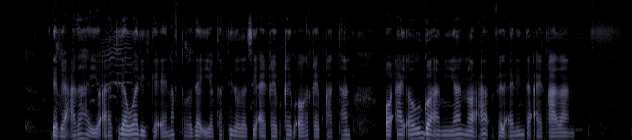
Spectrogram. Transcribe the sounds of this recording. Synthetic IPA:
d̪ɐβɛːʕɑ̰ðɐɦɐijɔ̰ʔɐ̰ɾɐk̚t̪ʰɪðɐwaːliːd̪kʰɐ̰ʔɛːnɐft̪ʰɔːðɐʔḭjɞkʰɐrt̪ʰɪðɔːðɐsɪ̰ʔɛ̰jqɛːbqɛjbɔ̰ːɣɐqɛjbqɑːt̪ʰaːn | ɔːʔɛjʔɔːɣʊɡɔʔa̰ːmɪjaːnːɔːʕɑ̰fɛlʕɛlɪnt̪ʰɐ̰ʔɛjqɑːðaːn

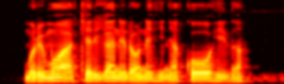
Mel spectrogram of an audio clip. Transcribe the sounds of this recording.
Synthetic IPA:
moɾimɔwakɛɾiɣaneɾɔneɦiɲakoɦiða̰

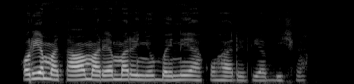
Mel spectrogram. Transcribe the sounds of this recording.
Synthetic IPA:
hɔɾiamatawamaɾɛamaɾiɲuɓainɛjakuɦaɾiɾiaɓiʃa

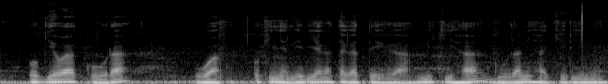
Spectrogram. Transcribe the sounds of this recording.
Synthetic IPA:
oɡewakuɾa | wa | okiɲaneɾjaɡataɡatekamikiɦaɡuɾaniɦakiɾiːne

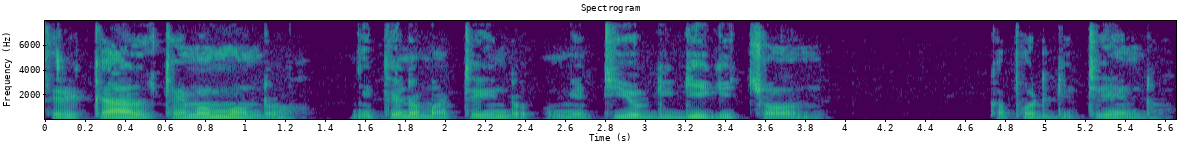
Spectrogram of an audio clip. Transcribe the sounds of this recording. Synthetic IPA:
sɛɾɪkaltɛmɔmɔndɔ | ŋɪ̰t̪ɪndɔmatɪndɔ̰oŋetioɡɪɡɪɡɪt͡ʃɔn | kapɔdɡɪ̰tɪndɔ

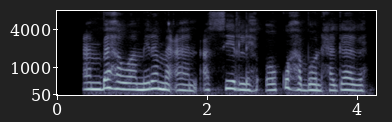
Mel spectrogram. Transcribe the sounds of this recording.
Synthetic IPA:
ʕɑmbɐɦɐwɑːmɪɾɐmɑʕaːnɑ̰siːrlɛhɔːkʰʊɦɑβɔːnħɑɣaːɣɐ

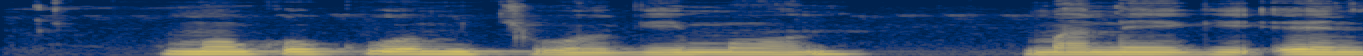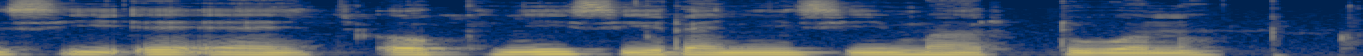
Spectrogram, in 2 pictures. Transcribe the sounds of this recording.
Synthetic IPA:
mɔkokwomt͡ʃwɔɡɪmɔn | manɪɡɪʔɛnsiʔeʔɛt͡ʃɔkɲisiɾaɲisimartwono

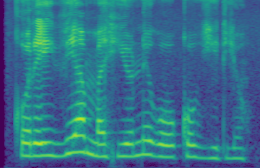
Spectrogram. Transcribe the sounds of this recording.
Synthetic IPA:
koɾeiðiamahiɔneɣoːkoɣiɾiɔ

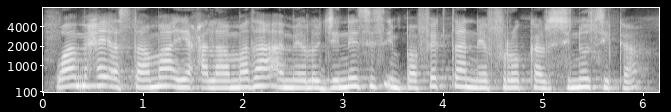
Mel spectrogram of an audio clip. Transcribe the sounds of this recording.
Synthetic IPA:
wɑːmɑħɑjɐst̪ʰaːmɐɦɐijɔʕɑlaːmɐðɐɐʔɐmɛlɔd͡ʒɛnɛsɪsɪmpɐrfɛkt̪ʰɐnɛfrɔkʰɐlsɪnɔsɪkʰɐ

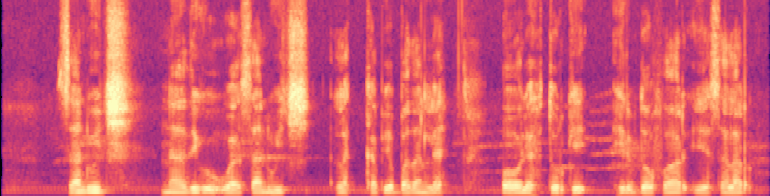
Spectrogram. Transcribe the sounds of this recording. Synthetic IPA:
sandwɪt͡ʃ | naːðɪɣʊwʔɑːsaːnd̪wɪt͡ʃ | lɐkʰɐbjɐbɐðɐnlɛh | ɔːlɛht̪ʰʊrkʰɪ | hɪlɪb̚d̪ɔːfaːrḭjɞsɐlɐr

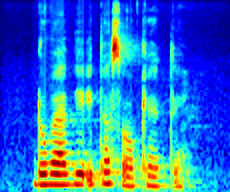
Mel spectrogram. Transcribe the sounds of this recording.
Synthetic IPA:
doɣaðjeʔitasɔkɛtɛ

